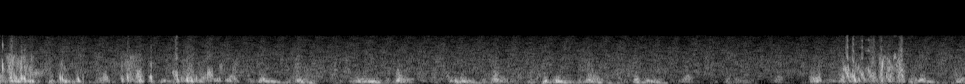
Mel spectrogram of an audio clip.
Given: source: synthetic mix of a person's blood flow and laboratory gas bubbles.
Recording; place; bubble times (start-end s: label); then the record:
Doppler ultrasound of blood flow; precordium
0.00-0.40 s: bubbles
0.56-0.67 s: bubbles
0.74-0.83 s: bubbles
1.20-1.45 s: bubbles
1.48-1.56 s: bubbles
1.72-2.39 s: bubbles
8.09-8.22 s: bubbles
8.38-9.06 s: bubbles
From the record:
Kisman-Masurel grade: 332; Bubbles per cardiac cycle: rolling drumbeat, 9 or more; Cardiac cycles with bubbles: 50 to 99%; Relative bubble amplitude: moderate (0.250 to 0.450); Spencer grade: 3 (all of the cardiac periods contain showers or single bubble signals, but not dominating or overriding the cardiac motion signals); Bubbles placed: only in the low amplitude regions of the cardiac cycle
